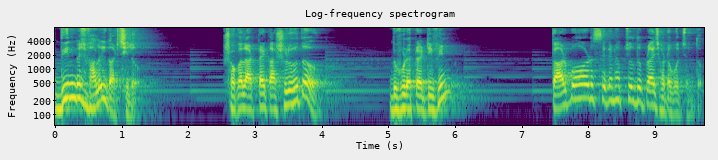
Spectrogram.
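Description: A man's voice: a little high, big pitch swings, normal speed, long pauses, mellow. A man reading a scripted first-person story as a dramatic narrator. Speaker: story reader. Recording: long reverb, faint music behind.

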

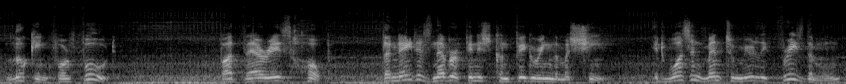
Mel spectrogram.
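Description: An actor playing a solemn researcher who explains things in measured, dramatic fashion in a sci-fi game. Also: male voice, medium pitch, pushed and bright, a little hiss or hum. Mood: urgent, hopeful. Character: grave male researcher leaving a recorded message.

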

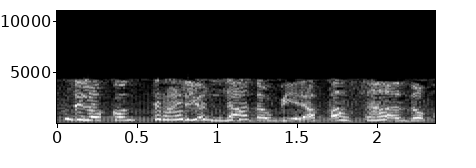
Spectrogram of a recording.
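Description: An actress playing an anguished, defiant daughter in a Mexican radio drama, speaking with melodramatic pleading in a Mexican accent. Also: female voice, high-pitched, moderate pace, natural voice. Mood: pleading, resolute. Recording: tinny, humming old radio recording with music.

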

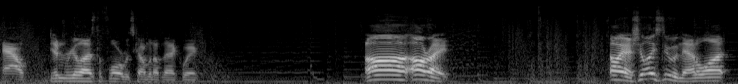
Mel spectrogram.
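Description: A man's voice: a little high, animated, normal speed, pauses often, bright, forceful tone, soft background music. A young man with a stuffy nose giving casual, rambling, self-deprecating gameplay commentary. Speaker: gamer, let's player.

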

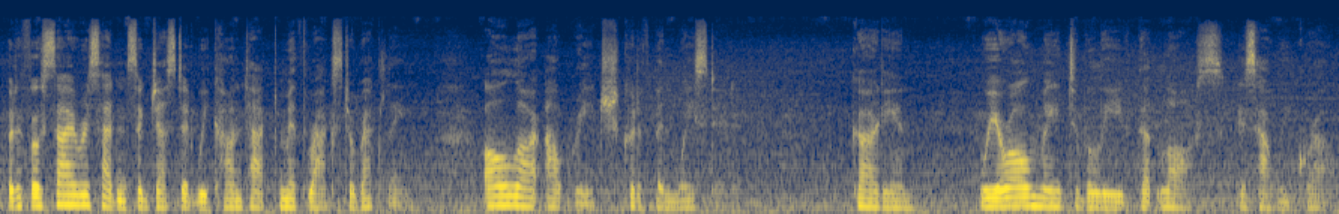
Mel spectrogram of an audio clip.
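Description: An actress playing a wise, resolute middle-aged female leader in a game cutscene, measured, earnest and dignified. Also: extremely low pitch, darkish tone, a little hiss or hum. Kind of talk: scripted video game cutscene dialogue.

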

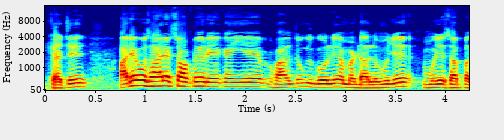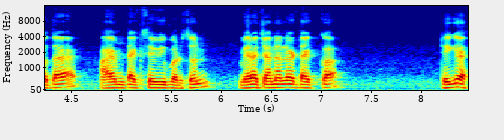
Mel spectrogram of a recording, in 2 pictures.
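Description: Mellow-toned young man, insistent and blunt. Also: a little high, moderate pace. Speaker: customer making a complaint call, tech vlogger. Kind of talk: phone complaint, unscripted argument. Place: room at home.

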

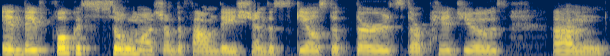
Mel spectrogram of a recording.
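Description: A woman in her thirties from South Korea, teaching an online flute class in a chatty, animated way with frequent laughter, recorded over a webcam video call from a room at home. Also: fairly low pitch, a little slow.

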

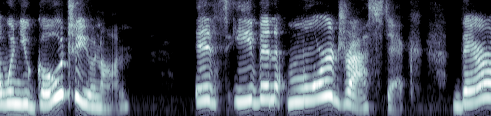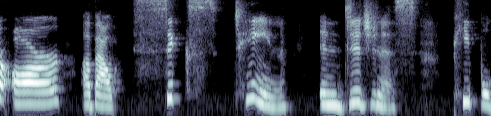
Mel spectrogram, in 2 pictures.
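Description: A woman in her thirties who grew up in Hong Kong and Alaska, hosting an enthusiastic educational podcast from a home kitchen, gesturing as she talks. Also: on the high side. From Hong Kong, raised in Alaska. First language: Cantonese. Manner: animated, gestures with both hands while talking. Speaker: tea company owner and podcast host. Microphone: fixed camera at mid distance.

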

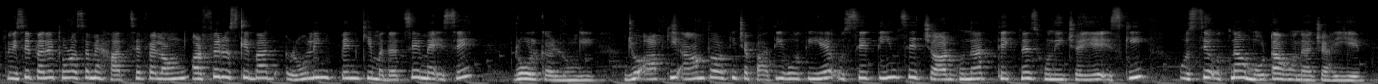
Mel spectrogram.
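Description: A young woman talks through a recipe in a calm voice-over, step by step. Her voice sits a little high, and it sounds warm and mellow. Soft music plays faintly underneath. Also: normal speed. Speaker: cooking channel host.

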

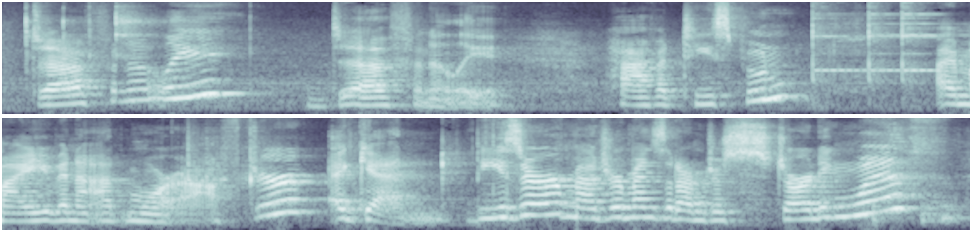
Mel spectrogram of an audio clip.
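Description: A woman's voice: medium pitch, sharp tone, slight background noise. A woman giving a casual, chatty home cooking demonstration, informal and full of self-deprecating asides. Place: indoors, home kitchen.

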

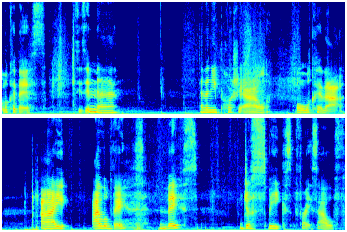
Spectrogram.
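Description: A young woman in her twenties chatting excitedly through a makeup review, with lots of fillers and restarts. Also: mid-range voice, slow pace, creaky, long pauses, slight background noise. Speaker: beauty vlogger. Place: bedroom with colourful lighting.

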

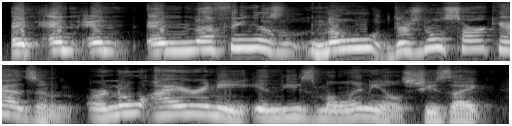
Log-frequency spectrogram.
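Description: A man's voice: very high voice, animated, moderate pace, a little mellow. A middle-aged man telling a comic story as a livestream host, exasperated and swearing freely. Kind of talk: comedic storytelling monologue.

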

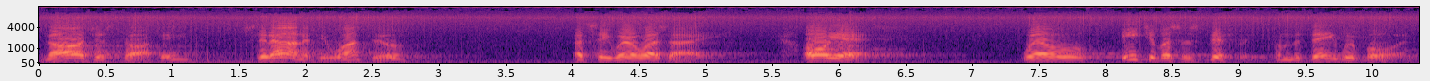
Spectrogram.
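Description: A man's voice: mid-range voice, big pitch swings, a little slow, pauses often, dark tone. A man playing a patient, plain-spoken middle-aged school coach in a 1950s educational film, explaining things earnestly. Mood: patient, explanatory. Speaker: coach and narrator. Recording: echoey, noisy 1950s film soundtrack.

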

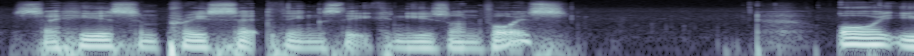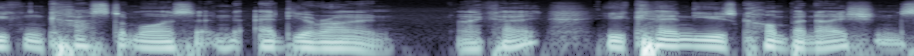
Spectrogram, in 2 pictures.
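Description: A middle-aged man teaching music software step by step in a steady, explaining way with small fillers, from a small room at his desk. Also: low-pitched, gravelly, breathy edge, dry recording. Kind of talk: screen-recorded software tutorial.

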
